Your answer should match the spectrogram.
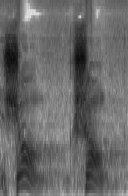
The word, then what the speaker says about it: Zhang: One of the other people that we brought over from China to present his study was Zhang. He pronounced it Zhong.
